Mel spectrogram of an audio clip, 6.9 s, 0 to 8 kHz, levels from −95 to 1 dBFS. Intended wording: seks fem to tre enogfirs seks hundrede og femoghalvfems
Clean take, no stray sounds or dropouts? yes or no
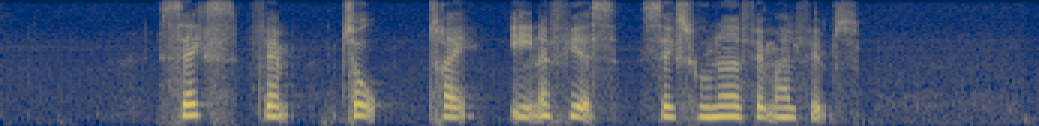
yes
